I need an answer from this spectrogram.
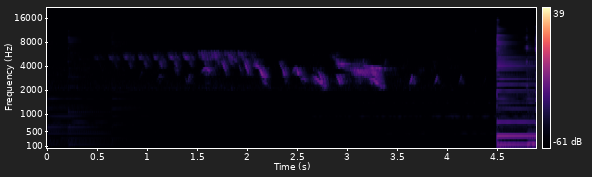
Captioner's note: birds chirping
